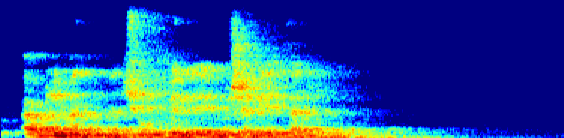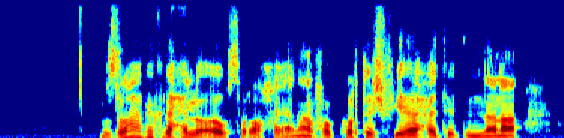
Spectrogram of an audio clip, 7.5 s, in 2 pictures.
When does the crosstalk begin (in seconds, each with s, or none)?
none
